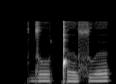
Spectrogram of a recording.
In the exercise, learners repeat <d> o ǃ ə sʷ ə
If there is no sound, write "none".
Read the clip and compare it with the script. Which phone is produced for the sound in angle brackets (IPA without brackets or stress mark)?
d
